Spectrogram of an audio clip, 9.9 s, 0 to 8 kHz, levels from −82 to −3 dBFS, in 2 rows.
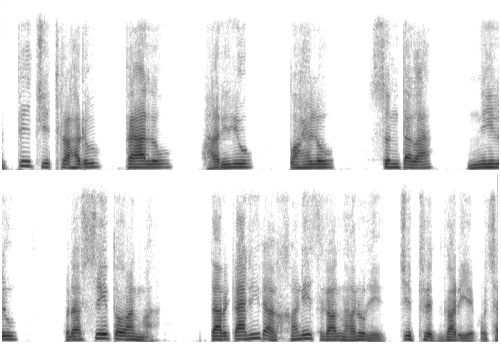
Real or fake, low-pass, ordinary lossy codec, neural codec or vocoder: fake; 7.2 kHz; Opus, 32 kbps; codec, 16 kHz in and 24 kHz out, 0.6 kbps, FireRedTTS-2 codec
